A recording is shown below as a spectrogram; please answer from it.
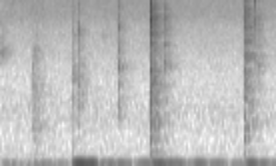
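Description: About three short, sharp clicks of a computer mouse and keyboard over a low steady hum.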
